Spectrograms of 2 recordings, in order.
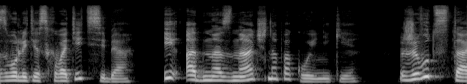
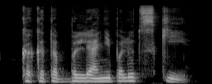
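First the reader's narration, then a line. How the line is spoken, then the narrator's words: Muttering under breath. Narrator (Russian): пробормотал себе под нос Рамос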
